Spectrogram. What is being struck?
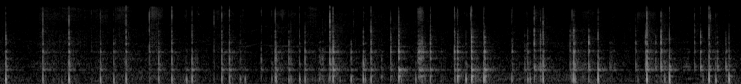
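Wooden butcher block board.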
